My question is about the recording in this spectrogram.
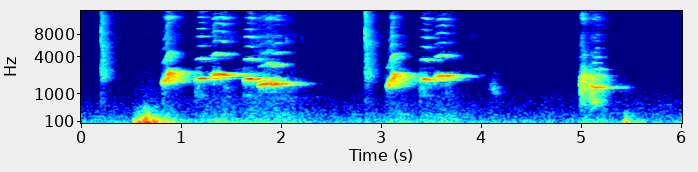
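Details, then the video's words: Male pet cockatiel whistling a tune indoors: a low thump, then a long phrase of descending clear whistles, a shorter repeat of its opening a second later, and a final brief falling whistle near the end. "The Naughty Cockatiel singing, whistling and saying his name."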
